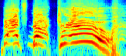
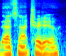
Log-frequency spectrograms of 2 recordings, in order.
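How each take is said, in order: First: It is said with exaggerated, overdone emphasis. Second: It is said hesitantly and softly.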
